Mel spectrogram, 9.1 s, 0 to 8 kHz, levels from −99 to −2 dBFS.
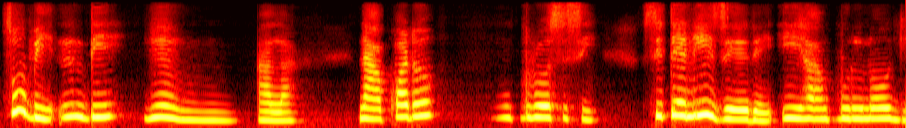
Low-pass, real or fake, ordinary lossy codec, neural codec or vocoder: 7.2 kHz; fake; AAC, 32 kbps; codec, 16 kHz, about 1 kbps, DyCAST, with the encoder's durations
